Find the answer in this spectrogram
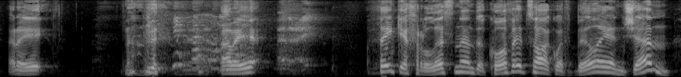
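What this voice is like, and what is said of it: Put-on Scottish accent. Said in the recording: “do it in Scottish.”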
